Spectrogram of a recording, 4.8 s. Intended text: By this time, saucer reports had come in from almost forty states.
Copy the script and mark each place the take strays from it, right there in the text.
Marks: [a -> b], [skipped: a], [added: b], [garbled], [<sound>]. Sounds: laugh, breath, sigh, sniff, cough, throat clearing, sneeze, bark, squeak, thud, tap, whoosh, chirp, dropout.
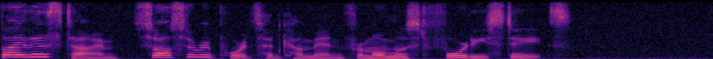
By this time, saucer reports had come in from almost forty states.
